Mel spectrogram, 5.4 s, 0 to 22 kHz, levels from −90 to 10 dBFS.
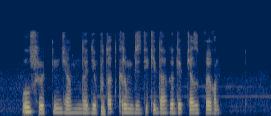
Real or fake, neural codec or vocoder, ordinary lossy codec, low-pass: real; none; Opus, 32 kbps; 7.2 kHz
